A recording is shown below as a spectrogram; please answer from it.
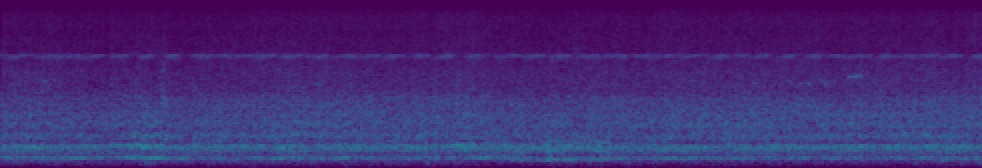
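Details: Continuous dense droning of a mass of bees, a constant layered hum with slight swells in loudness and a thin high tone above it.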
